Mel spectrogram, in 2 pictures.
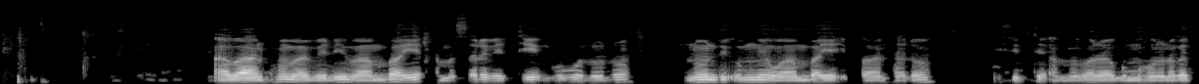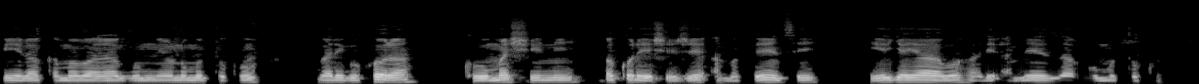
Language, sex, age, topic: Kinyarwanda, male, 25-35, education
